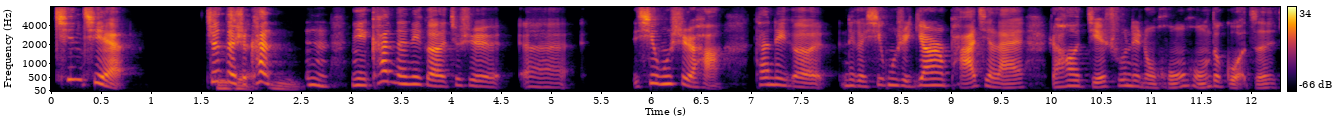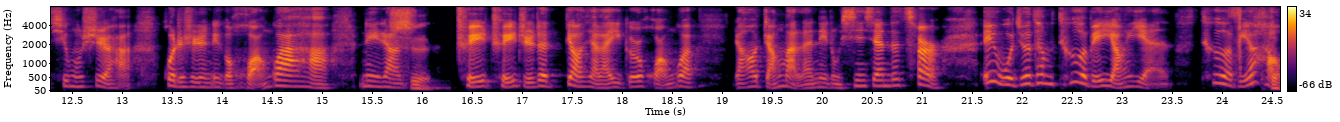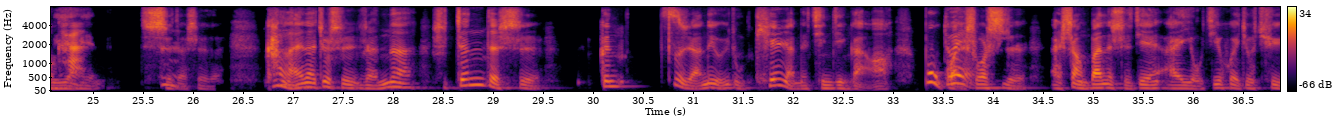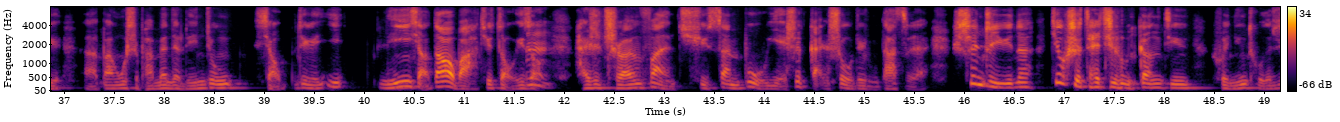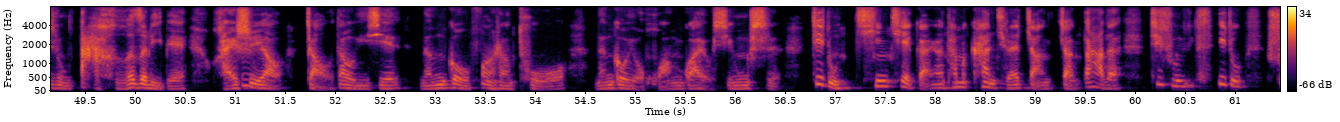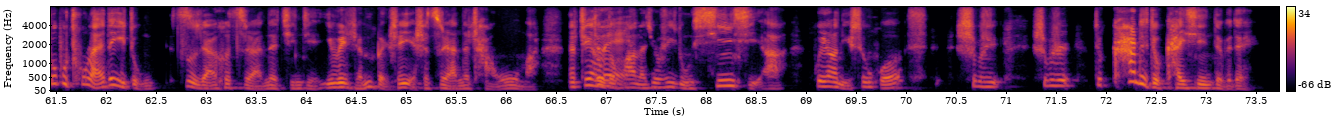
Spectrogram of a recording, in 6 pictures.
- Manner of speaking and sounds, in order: tsk; laughing while speaking: "这种"; teeth sucking; teeth sucking
- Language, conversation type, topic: Chinese, podcast, 如何用简单的方法让自己每天都能亲近大自然？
